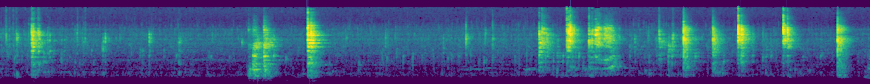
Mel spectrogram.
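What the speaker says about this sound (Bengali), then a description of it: "তরকারির ঝোল ফুটে গেছে, আমি এখন মাছগুলো ঢেলে দিচ্ছি।" Fish pieces for a pointed gourd fish curry tipped into bubbling curry gravy, giving a series of wet splashes and soft clatters against the pot over a low simmering hiss, with several sharper knocks toward the end.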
